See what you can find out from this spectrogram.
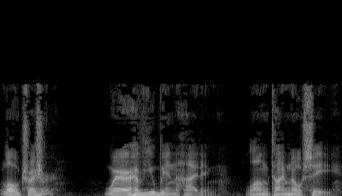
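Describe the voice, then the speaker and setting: A man's voice: fairly low pitch, big pitch swings, slow pace, vocal fry, no echo, heavily acted. A man voicing a bullying rich American yacht owner who talks in a mocking drawl, with an American accent.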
